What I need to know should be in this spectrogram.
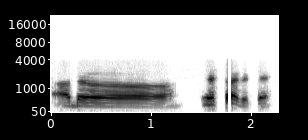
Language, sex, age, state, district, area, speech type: Kannada, male, 30-45, Karnataka, Udupi, rural, conversation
